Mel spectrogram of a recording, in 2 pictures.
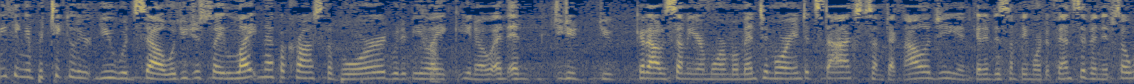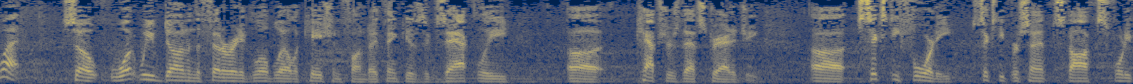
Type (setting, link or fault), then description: setting, busy venue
